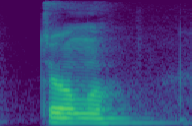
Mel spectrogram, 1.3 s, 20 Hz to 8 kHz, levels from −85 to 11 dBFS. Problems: background conversations at intervals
